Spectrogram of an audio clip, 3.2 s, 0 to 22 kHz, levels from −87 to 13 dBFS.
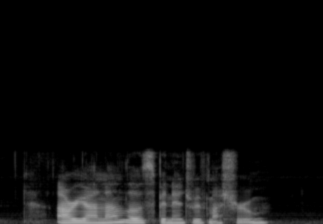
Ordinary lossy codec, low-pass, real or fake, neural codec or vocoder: none; 7.2 kHz; real; none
